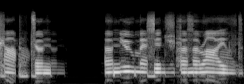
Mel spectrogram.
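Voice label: Radio message voice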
